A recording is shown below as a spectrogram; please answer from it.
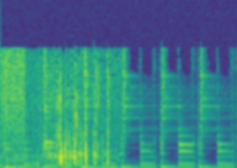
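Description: Soft background music: a light melody of short notes stepping up and down.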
